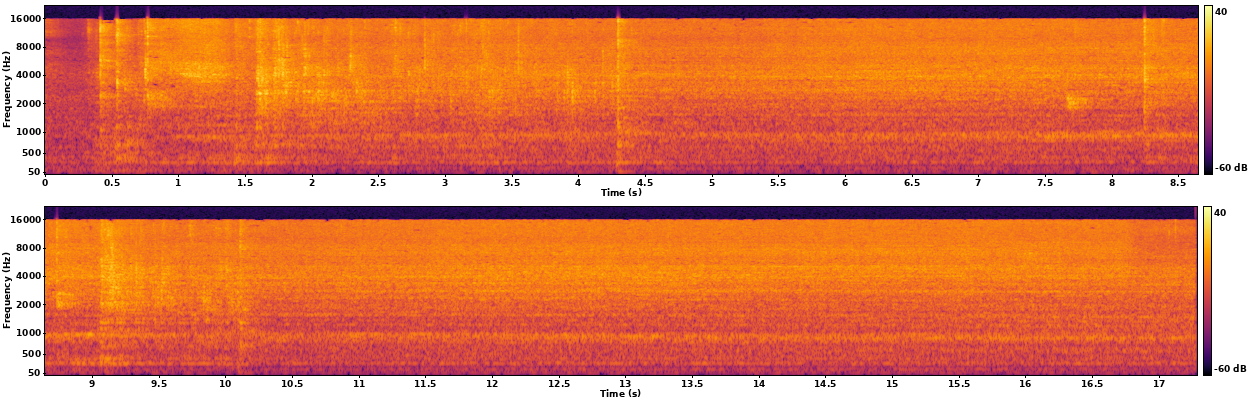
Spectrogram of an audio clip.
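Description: Toilet flushing: a loud rush of water starts about half a second in and swirls down the bowl, then the tank and bowl refill with a steady hiss.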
